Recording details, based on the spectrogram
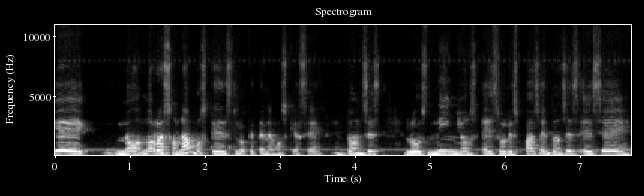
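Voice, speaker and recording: A woman speaks at a very slow pace with hardly any pauses and fairly even intonation. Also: fairly high pitch for a woman. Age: old. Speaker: retired teacher, webinar participant. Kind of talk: spoken comment in webinar Q&A.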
